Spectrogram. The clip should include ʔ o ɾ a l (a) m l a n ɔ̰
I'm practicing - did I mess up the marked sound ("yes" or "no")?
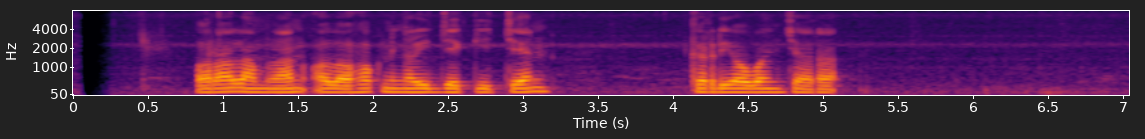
no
